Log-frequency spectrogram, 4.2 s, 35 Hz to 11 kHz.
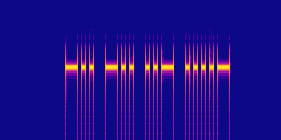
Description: Morse code, heard as a keyed tone, about 20 wpm, 700 Hz. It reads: DDU4
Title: All Cut Numbers - 4-Digit 20wpm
